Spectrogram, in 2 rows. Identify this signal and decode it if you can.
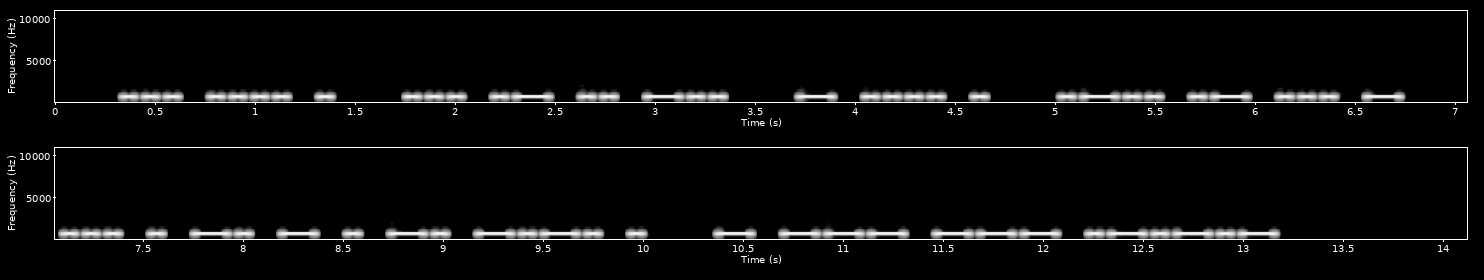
Morse code, heard as a keyed tone, about 22 wpm, 700 Hz. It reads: SHE SAID THE LAST SENTENCE TOO.
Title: Sentences from Top 1000 Words - Review Part 1 - 22wpm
